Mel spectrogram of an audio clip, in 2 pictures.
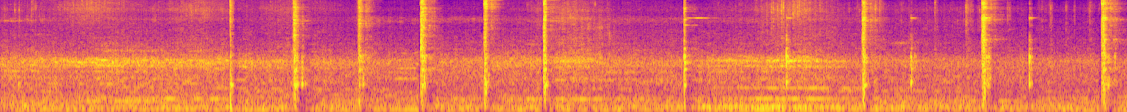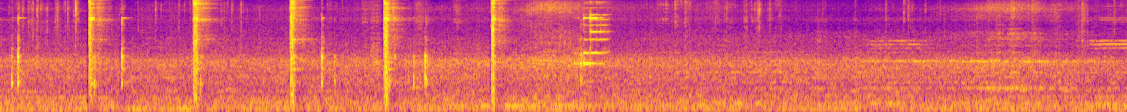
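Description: Hammer blows on a steel drift held against a truck propeller shaft's universal-joint yoke, driving a bearing cup of the new joint cross into place. Sharp, ringing metal strikes come about two a second for some eleven seconds, then stop near the end.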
